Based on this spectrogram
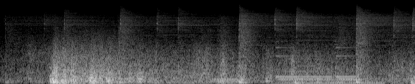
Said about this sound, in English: The wind did change. As evening approached, so did a wild, unpredictable summer storm.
